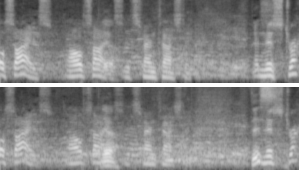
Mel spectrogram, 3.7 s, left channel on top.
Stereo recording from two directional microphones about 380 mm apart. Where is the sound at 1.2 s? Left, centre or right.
Left.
